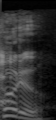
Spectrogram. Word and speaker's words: Kuru: uh her name she you're supposed to like hit the r Tom Tom talked about this it's technically pronounced like Kur Kuru Kuru no like yeah like that Kuru yeah Kuru is a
